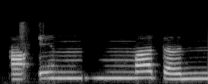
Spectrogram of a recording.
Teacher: the 2-second nasal sound on the meme, and then the 2-second nasal sound on the tanween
